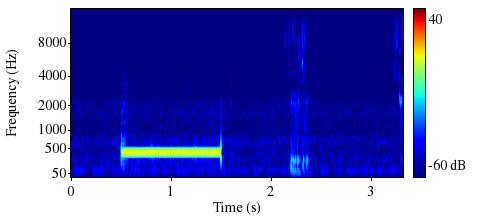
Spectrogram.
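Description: A telephone line tone sounds while a radio host calls a listener: one steady, loud electronic tone lasting about a second, followed by faint clicks and rustles on the line.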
